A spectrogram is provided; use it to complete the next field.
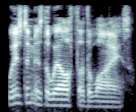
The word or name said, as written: Wisdom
